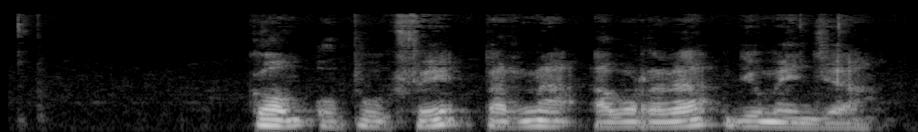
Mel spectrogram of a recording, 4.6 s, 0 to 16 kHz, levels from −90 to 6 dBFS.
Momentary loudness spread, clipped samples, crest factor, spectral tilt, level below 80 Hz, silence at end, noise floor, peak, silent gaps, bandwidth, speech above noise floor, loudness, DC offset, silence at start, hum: 12 LU; under 0.1%; 20 dB; -7.5 dB/octave; -56 dBFS; 0.25 s; -71 dBFS; -6 dBFS; none; 11.5 kHz; 46 dB; -27 LUFS; under 0.1%; 1.25 s; none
